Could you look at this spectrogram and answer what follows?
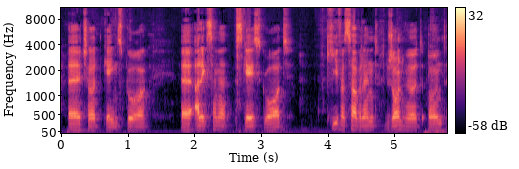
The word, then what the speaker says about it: Skarsgård: Skarsgård. – Okay. Das wird mit O ja. gesprochen. – Ja, ich weiß. Okay. Muss ich auch sagen, das war eine richtige Aussprache.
